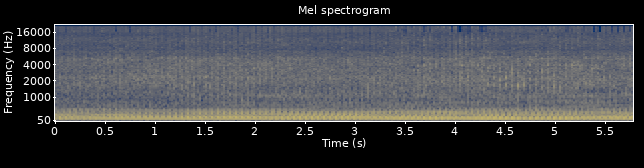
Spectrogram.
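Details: Honda CB750 four-cylinder during restoration, first running: a quiet, lumpy, uneven idle; number 4 cylinder is not firing; ignition is ruled out, fuel or electrical suspected; vacuum leak also suspected.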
